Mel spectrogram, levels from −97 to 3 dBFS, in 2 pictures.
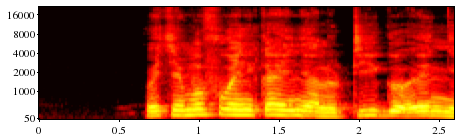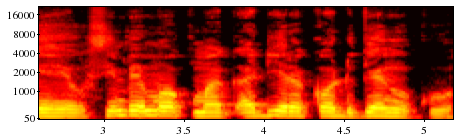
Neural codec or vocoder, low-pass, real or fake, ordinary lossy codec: vocoder, 44.1 kHz, 128 mel bands every 256 samples, BigVGAN v2; none; fake; none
